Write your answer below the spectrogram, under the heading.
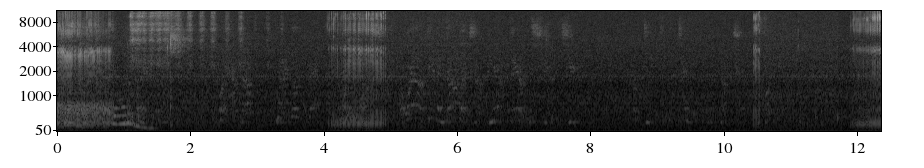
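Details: Domestic cat snoring like a man, indoors: rough, noisy snore breaths come roughly every four seconds, each about a second long, with quiet breathing between them.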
